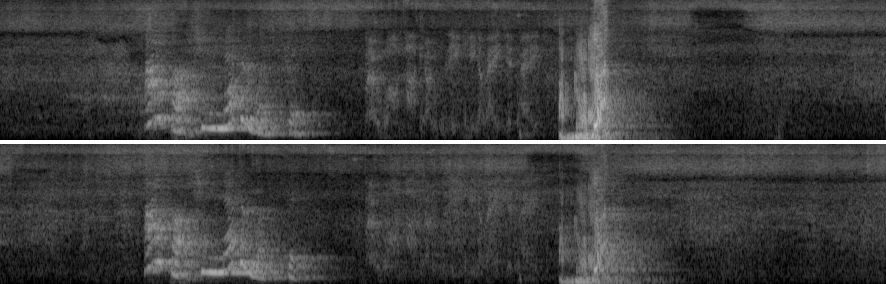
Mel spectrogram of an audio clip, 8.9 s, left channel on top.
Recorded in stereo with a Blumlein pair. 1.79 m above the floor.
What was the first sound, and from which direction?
A woman speaking, 15° right.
